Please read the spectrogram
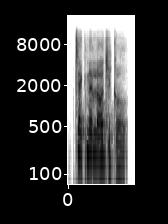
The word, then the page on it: Technological: Indian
